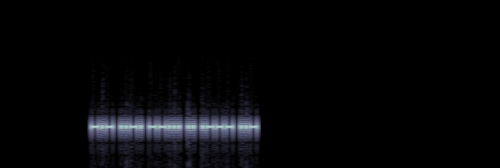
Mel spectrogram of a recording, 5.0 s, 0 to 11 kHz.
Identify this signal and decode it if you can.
Morse code, heard as a keyed tone, about 50 wpm, 700 Hz. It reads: KF7IJU
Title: USA Call Signs - 6 Characters - Repeated 3x - 50wpm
